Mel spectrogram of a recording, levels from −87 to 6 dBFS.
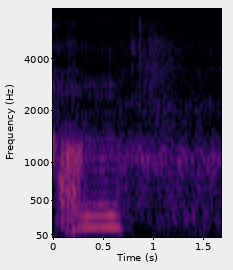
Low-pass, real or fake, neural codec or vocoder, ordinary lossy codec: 7.2 kHz; fake; codec, 24 kHz, 0.9 kbps, WavTokenizer, small release; none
